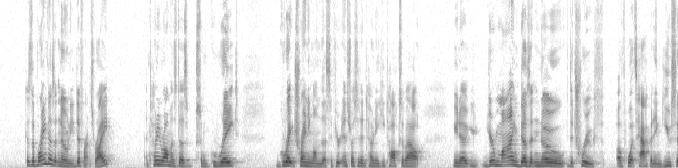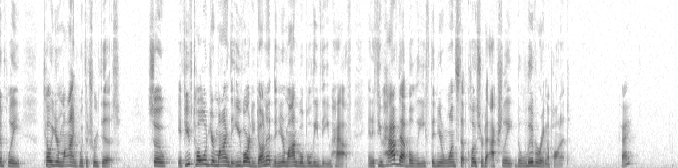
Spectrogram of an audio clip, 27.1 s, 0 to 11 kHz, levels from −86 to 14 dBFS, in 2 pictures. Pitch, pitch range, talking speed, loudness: 195 Hz, 180-220 Hz, 185 wpm, -26 LUFS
